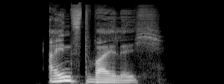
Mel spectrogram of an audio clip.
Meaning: 1. temporary 2. provisional, interim
- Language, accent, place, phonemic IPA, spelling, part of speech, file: German, Germany, Berlin, /ˈaɪ̯nstvaɪ̯lɪç/, einstweilig, adjective, De-einstweilig.ogg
